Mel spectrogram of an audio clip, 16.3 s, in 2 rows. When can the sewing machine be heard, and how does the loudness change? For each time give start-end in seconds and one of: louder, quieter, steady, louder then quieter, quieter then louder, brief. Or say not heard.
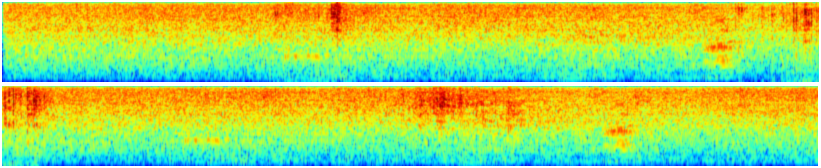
not heard.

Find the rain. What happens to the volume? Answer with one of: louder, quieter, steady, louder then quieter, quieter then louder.
steady.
